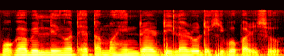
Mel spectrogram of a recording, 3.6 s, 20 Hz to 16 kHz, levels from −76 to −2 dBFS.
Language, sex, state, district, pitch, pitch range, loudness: Assamese, male, Assam, Sonitpur, 120 Hz, 115-130 Hz, -14 LUFS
